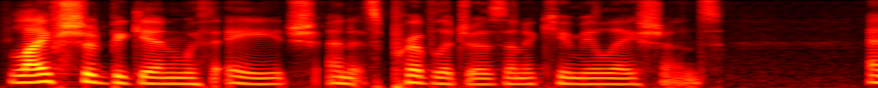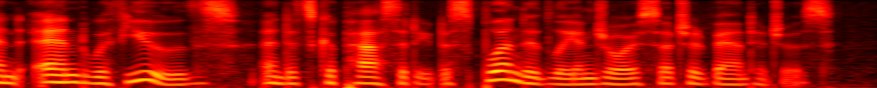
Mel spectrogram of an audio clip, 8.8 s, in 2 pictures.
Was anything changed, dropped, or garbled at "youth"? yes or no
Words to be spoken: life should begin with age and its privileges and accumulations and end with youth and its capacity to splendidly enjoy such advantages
yes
